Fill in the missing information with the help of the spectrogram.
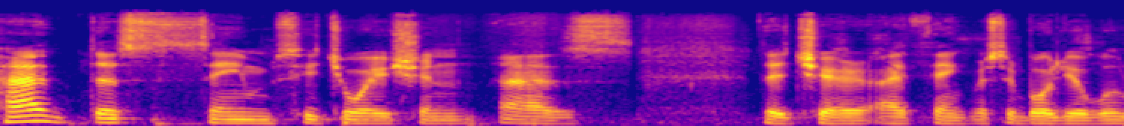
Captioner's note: speaking French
